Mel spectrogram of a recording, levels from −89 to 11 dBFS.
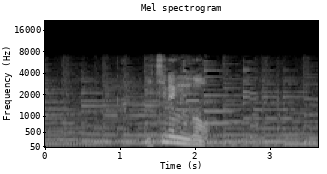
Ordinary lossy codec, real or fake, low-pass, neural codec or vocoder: none; real; 7.2 kHz; none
